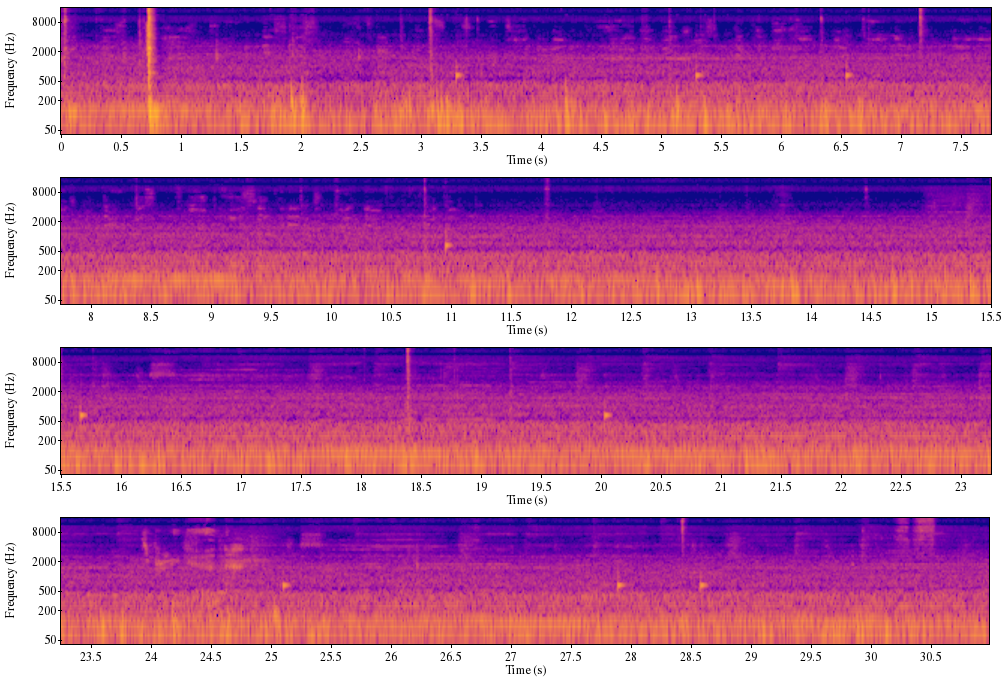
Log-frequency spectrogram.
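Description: Steady low rumble inside a car cabin, with a few faint light clicks.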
